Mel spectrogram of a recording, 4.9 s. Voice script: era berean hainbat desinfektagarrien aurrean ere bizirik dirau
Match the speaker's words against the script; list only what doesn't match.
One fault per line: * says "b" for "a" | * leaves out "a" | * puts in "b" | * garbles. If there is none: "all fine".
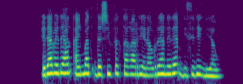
all fine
